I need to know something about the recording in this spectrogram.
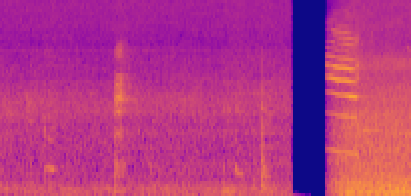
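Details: Domestic cat giving one loud, bright meow with stacked harmonics near the end, after quiet room tone with a few soft taps and a sudden cut.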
